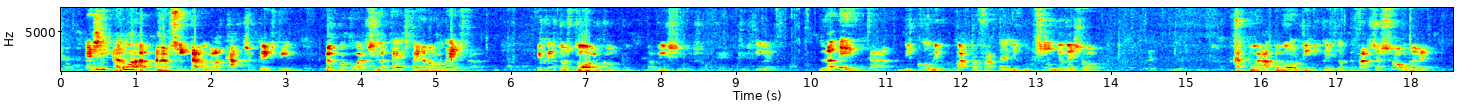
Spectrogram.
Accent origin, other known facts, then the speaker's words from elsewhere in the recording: Modena, Emilia-Romagna, Italy; Io stesso sono modenese.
